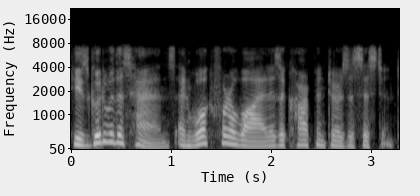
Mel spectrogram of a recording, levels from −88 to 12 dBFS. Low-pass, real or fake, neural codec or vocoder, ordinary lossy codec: 7.2 kHz; real; none; Opus, 24 kbps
